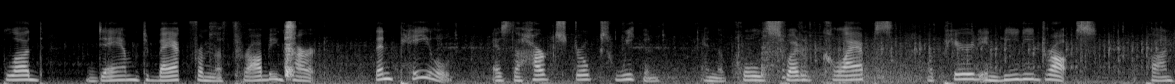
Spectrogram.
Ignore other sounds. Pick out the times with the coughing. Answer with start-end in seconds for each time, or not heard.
2.1-3.0, 7.5-8.3.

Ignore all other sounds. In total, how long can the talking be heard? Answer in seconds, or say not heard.
12 s.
